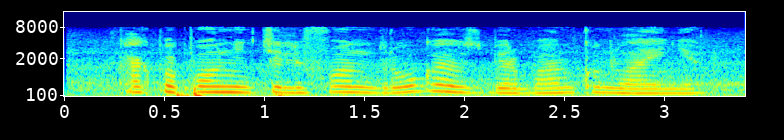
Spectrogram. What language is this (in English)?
Russian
